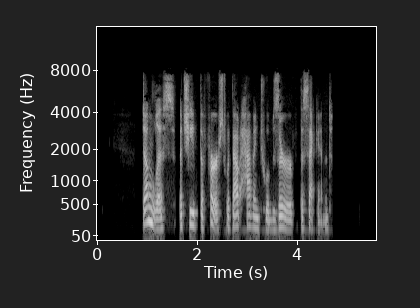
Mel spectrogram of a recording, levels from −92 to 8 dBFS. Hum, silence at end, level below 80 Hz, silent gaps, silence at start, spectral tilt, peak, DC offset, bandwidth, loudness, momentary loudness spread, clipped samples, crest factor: none; 0.9 s; -64 dBFS; 1.60-1.64 s; 0.9 s; -3 dB/octave; -2 dBFS; under 0.1%; 8.2 kHz; -19 LUFS; 9 LU; under 0.1%; 20 dB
